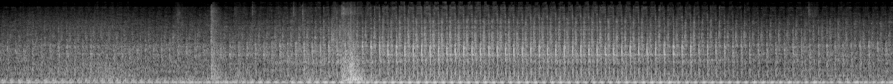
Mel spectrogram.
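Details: CF Moto 500 ATV single-cylinder engine brought in for repair, knocking at idle: sharp, regular knock about four times a second, clearly internal, cause still unknown.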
